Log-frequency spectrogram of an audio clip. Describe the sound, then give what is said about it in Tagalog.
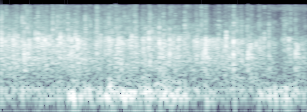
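Applause from a church audience, praising God during a sermon: a soft, even wash of clapping that holds steady for the whole stretch, with no voices over it. “Palakpakan niya po natin yung Panginoon.”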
